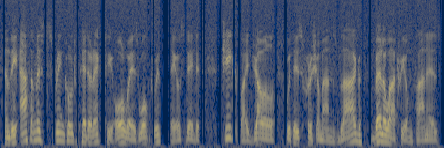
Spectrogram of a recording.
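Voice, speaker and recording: A man's voice: mid-range voice, fairly bright tone, slight background noise, poor audio. A man reading literary prose aloud as an audiobook narrator, in a theatrical storytelling style. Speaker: audiobook reader.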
